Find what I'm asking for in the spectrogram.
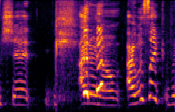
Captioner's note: laughs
